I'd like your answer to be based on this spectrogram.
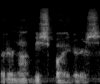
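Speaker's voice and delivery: whispered under breath. In a tabletop game, a player voices a character whispering to himself: whispering to himself. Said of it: "Just whispers to himself".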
